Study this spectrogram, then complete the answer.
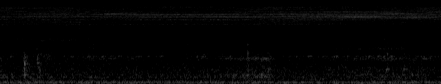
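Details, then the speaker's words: Cylinder 1 of a sick 1972 Ford F100 390 V8 with 60 psi compression, leak-down test with air building from 10 to 30 psi: faint, steady hiss with no pulsing; cylinder won't hold pressure, heads or rings suspected. "let's see we're at 10 got 30 to it and i can already definitely hear it and always make sure that it's not the tool"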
